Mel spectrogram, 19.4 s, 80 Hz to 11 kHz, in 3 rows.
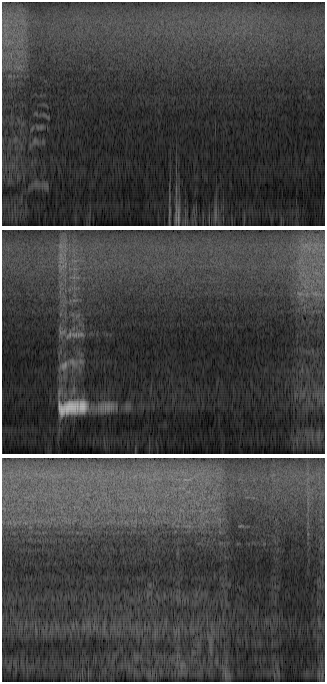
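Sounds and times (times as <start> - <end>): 
steady steam hiss: 0.0 - 19.3
steam locomotive whistle: 7.6 - 9.5.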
